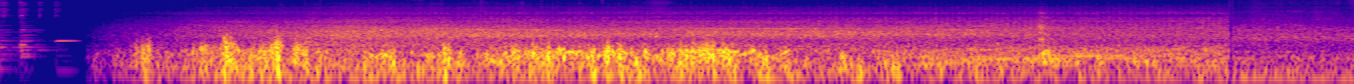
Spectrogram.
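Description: Background music breaks off at the start. About a second in, a low, gusty rumble like wind buffeting the microphone begins; it is loudest in the middle and eases near the end.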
